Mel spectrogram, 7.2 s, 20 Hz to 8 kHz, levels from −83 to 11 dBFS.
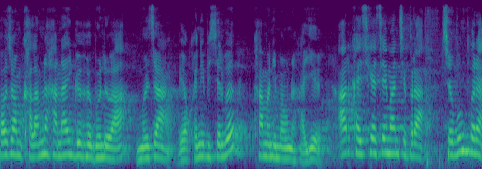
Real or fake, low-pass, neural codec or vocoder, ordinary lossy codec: fake; 7.2 kHz; vocoder, 22.05 kHz, 80 mel bands, Vocos; none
